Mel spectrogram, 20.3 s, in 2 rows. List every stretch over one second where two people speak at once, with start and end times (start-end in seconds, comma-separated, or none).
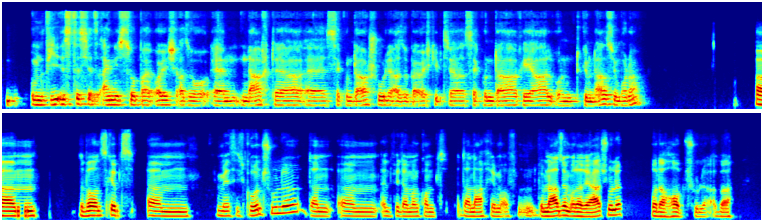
none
